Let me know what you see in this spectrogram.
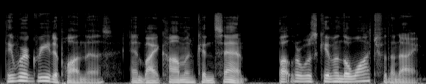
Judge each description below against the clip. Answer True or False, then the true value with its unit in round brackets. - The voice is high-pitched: False (110 Hz)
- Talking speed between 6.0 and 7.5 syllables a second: True (6.3 syllables/s)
